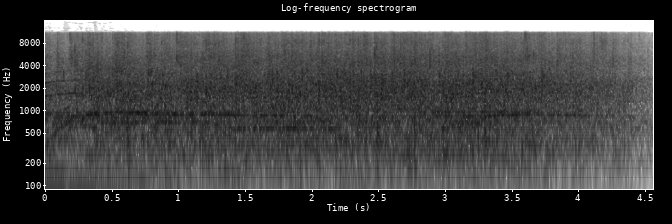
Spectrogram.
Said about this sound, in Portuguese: Uma salva de palmas para o nosso décimo episódio.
